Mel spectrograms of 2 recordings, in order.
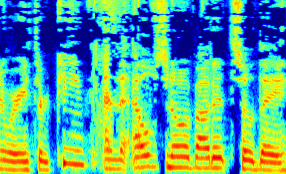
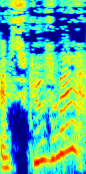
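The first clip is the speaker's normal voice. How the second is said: very high, poorly done, attempted French accent; 12 semitones higher than usual. Acting out a character's retort in a story, attempted French accent. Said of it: "I was trying for the French accent".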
